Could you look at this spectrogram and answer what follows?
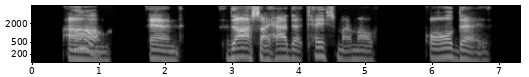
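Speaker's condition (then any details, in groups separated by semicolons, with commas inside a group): ALS, C9 mutation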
